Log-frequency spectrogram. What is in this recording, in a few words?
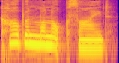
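"carbon monoxide", English, British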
